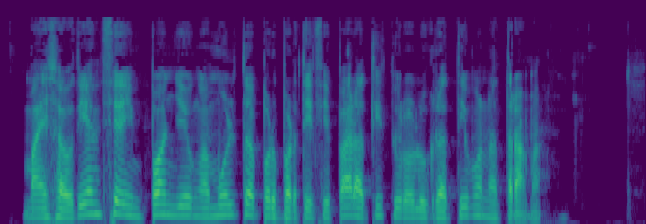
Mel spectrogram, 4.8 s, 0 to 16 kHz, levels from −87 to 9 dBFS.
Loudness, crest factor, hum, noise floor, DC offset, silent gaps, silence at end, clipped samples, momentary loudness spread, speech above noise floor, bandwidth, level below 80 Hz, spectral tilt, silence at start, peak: -27 LUFS; 20 dB; none; -64 dBFS; under 0.1%; none; 0.8 s; under 0.1%; 5 LU; 37 dB; 11.5 kHz; -58 dBFS; -5.5 dB/octave; 0.2 s; -8 dBFS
